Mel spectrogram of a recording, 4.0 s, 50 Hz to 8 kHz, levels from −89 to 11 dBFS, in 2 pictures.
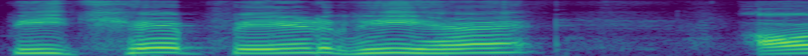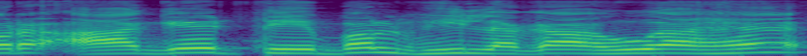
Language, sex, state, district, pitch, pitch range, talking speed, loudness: Hindi, male, Bihar, Kaimur, 215 Hz, 205-235 Hz, 165 wpm, -13 LUFS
